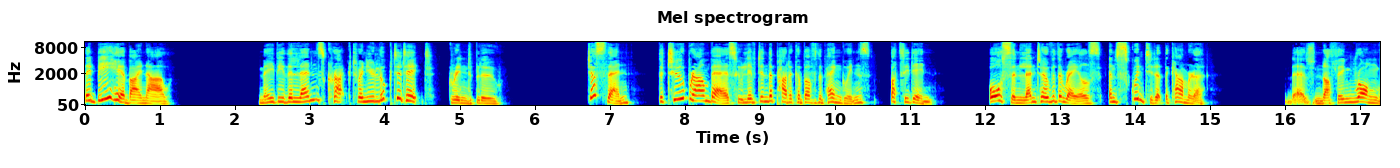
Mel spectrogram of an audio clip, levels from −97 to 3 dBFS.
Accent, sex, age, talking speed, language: British, female, 40-59, 155 wpm, English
